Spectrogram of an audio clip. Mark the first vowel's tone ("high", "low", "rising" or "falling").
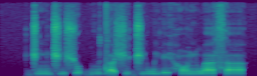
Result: low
